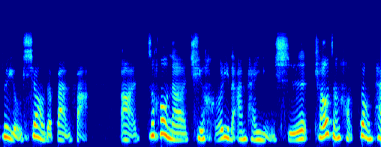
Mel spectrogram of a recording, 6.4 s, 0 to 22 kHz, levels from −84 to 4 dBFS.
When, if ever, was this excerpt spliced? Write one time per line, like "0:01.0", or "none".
0:05.2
